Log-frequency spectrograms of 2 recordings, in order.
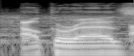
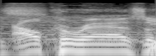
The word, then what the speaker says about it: Alcaraz: Alcaraz. – Alcaraz.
